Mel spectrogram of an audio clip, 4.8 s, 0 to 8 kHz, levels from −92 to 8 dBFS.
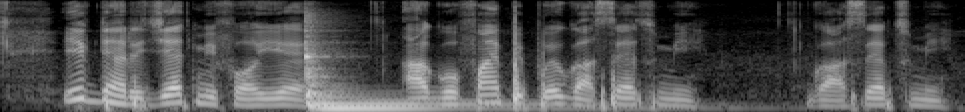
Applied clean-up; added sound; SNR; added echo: none; Bowed string instrument; 0 dB; none.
